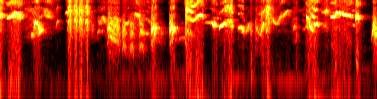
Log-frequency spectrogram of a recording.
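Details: White-rumped shama in relaxed song used to coax another bird to respond; dense, continuous jumble of warbled, scratchy and whistled notes with rapid changes in pitch.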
